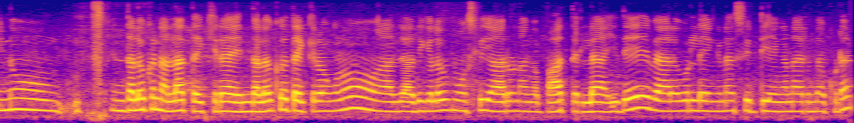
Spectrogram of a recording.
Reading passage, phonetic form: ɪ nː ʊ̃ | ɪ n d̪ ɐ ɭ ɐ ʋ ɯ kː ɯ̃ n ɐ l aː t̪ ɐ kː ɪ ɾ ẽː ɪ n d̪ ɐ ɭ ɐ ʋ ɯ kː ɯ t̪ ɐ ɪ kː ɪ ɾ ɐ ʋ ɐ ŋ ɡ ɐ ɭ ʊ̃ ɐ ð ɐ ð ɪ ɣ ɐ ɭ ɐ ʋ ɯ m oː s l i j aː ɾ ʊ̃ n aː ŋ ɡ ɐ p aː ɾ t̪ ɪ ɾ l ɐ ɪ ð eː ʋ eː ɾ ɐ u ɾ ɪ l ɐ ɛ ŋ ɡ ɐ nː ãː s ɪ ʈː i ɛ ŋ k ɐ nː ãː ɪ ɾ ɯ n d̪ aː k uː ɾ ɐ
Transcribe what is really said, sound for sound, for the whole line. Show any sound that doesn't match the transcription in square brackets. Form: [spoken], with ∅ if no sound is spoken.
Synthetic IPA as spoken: ɪ nː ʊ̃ | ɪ n d̪ ɐ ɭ ɐ ʋ ɯ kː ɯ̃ n ɐ [lː] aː t̪ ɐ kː ɪ ɾ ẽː ɪ n d̪ ɐ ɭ ɐ ʋ ɯ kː ɯ t̪ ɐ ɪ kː ɪ ɾ ɐ ʋ ɐ ŋ ɡ ɐ ɭ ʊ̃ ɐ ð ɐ ð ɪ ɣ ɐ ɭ ɐ ʋ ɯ m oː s l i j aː ɾ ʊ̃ n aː ŋ ɡ ɐ p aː ɾ t̪ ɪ ɾ l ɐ ɪ ð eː ʋ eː ɾ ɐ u ɾ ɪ l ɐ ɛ ŋ ɡ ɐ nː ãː s ɪ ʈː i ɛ ŋ [ɡ] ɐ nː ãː ɪ ɾ ɯ n d̪ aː k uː [ɽ] ɐ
